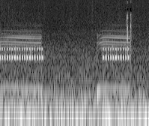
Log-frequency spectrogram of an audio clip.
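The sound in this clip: A mobile phone rings with two steady electronic tone bursts separated by a short pause. The tone holds an even pitch and is moderately loud over a faint background hiss.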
